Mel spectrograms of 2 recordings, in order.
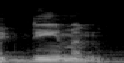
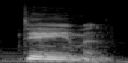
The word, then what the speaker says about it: daemon: They Daemon. They say demon. That's Damon.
